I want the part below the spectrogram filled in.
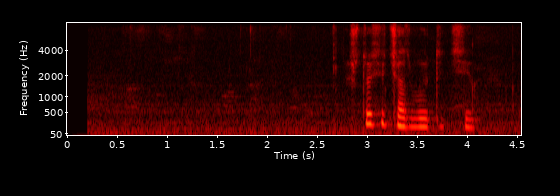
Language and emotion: Russian, neutral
